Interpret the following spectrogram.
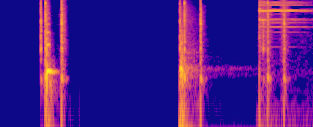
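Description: Mouse-click sound effects from an animated subscribe-button graphic: two sharp double clicks about a second apart, then a high bell-like chime starting just at the end.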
